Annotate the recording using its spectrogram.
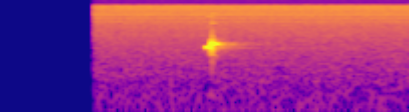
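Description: A single short electronic beep about a second in, over a faint steady hiss.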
